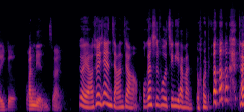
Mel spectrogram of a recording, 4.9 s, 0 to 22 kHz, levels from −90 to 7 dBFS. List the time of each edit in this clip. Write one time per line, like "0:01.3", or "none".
none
